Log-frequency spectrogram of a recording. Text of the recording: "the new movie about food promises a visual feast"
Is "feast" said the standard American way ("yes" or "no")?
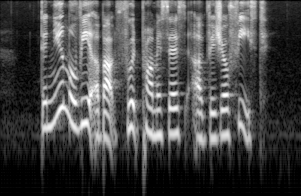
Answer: yes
